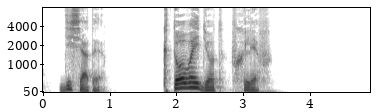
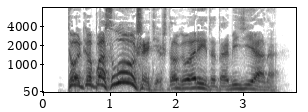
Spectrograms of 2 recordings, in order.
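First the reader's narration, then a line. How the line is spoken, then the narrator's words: Shouted out. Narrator (Russian): выкрикнул он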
